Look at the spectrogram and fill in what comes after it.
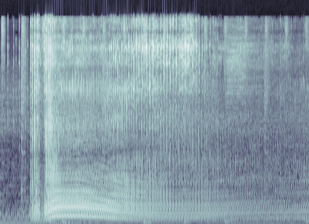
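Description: Motorcycle engine revved hard about a second in, its pitch rising and then falling back as it settles into a steady run that slowly fades.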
